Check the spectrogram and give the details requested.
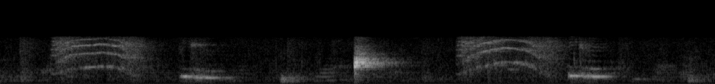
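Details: Pet African grey parrot playing peekaboo indoors, giving drawn-out, arched, meow-like calls, two long ones about four seconds apart, with shorter low squeaks and a sharp click between them.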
